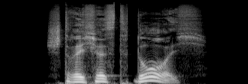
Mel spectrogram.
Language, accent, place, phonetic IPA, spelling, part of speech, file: German, Germany, Berlin, [ˌʃtʁɪçəst ˈdʊʁç], strichest durch, verb, De-strichest durch.ogg
- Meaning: second-person singular subjunctive II of durchstreichen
